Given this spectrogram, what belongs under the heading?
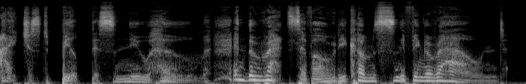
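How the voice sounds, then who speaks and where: A put-on character voice at a low-to-middle pitch. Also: fairly slow pace. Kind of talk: reading a story passage.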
